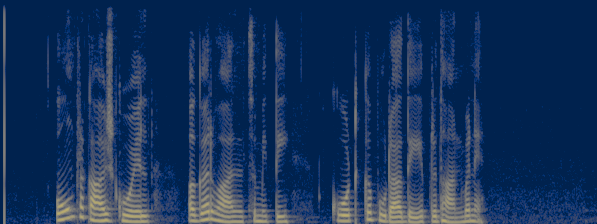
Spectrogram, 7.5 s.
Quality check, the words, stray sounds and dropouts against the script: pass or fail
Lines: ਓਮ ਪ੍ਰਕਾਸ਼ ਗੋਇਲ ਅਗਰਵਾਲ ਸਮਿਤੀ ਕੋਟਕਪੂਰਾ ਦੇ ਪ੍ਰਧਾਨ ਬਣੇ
pass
